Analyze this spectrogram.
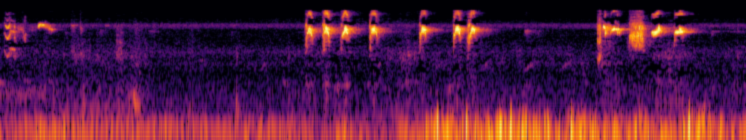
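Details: High, piercing squeaky notes from a blue-crowned hanging parrot, used as a lure, delivered in spaced single chirps and then a dense cluster, with low rumbling noise in the background.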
